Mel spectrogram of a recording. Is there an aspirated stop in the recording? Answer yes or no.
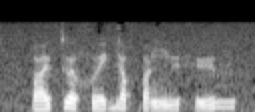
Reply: no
